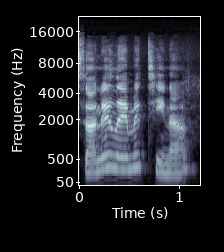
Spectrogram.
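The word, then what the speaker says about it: Sonnez les matines: Okay, it's Sonne le Mattina, and it's spelled SONNEZLESMATINES.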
